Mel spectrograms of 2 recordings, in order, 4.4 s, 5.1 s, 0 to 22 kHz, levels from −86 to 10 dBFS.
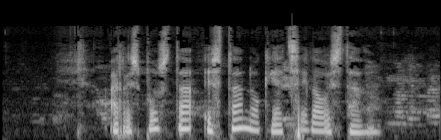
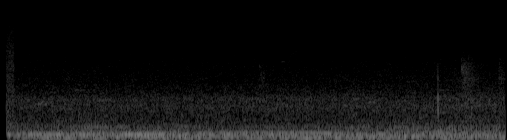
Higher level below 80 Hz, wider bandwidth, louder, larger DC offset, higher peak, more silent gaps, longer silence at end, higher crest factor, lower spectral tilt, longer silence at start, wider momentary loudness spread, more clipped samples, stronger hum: first, -42 dBFS vs -54 dBFS; second, 11.5 kHz vs 13 kHz; first, -15 LUFS vs -52 LUFS; neither; first, 0 dBFS vs -38 dBFS; neither; about the same, 0 s vs 0 s; first, 18 dB vs 12 dB; second, -4 dB/octave vs -7 dB/octave; first, 0.7 s vs 0.05 s; first, 18 LU vs 4 LU; neither; neither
